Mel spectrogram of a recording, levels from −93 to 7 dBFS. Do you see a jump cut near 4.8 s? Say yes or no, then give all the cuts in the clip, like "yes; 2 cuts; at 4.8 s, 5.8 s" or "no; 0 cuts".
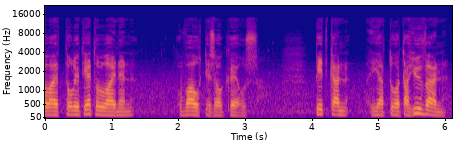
yes; 1 cut; at 4.8 s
